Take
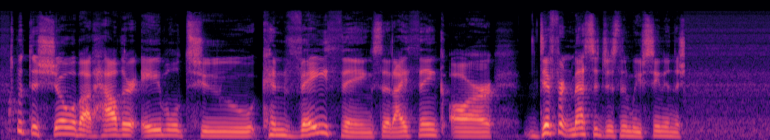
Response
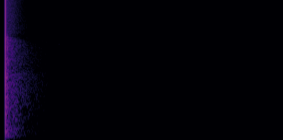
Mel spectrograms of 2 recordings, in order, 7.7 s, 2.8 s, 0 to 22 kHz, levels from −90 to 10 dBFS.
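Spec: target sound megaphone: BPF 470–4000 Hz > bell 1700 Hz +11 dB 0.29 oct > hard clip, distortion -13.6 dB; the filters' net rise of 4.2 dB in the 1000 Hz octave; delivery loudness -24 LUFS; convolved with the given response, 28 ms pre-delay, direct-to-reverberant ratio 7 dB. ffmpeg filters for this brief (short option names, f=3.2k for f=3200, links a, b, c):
-filter_complex "[0:a]equalizer=f=1k:t=o:g=6,asplit=2[a][b];[1:a]atrim=start_sample=2205,adelay=28[c];[b][c]afir=irnorm=-1:irlink=0,volume=-5dB[d];[a][d]amix=inputs=2:normalize=0,highpass=470,lowpass=4k,equalizer=f=1.7k:t=o:w=0.29:g=11,asoftclip=type=hard:threshold=-9.5dB,volume=-3.5dB"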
